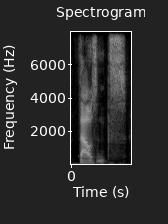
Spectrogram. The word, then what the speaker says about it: thousandth: because that's even harder thousandth this is very very hard first is the N then the D but for the D we don't release it out we hold it with the tongue then the th sound then the th sound then if we have an S we'll add the s so let me zoom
